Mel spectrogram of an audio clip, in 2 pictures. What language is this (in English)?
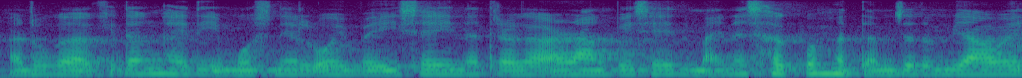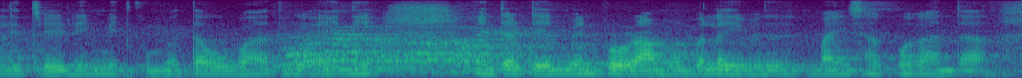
Manipuri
